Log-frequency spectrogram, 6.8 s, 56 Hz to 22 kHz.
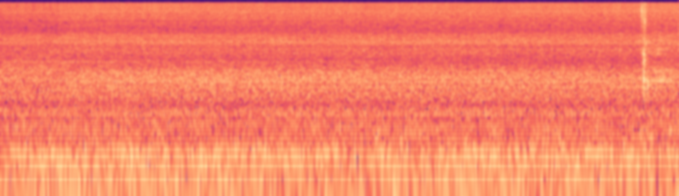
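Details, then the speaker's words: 1978 Chevrolet Camaro LT, 63,000-mile one-owner 4-speed V8: after about five minutes of warm-up off high idle, steady even low rumble with no misses, knocks or ticks; normal smooth warm low idle. "it did take about five minutes or so for the car to uh to come off a high idle but you can hear now runs just as smoothly on on low idle"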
